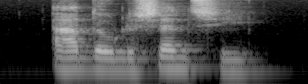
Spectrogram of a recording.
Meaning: adolescence
- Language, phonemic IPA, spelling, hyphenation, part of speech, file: Dutch, /ˌaː.doː.ləˈsɛn.(t)si/, adolescentie, ado‧les‧cen‧tie, noun, Nl-adolescentie.ogg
